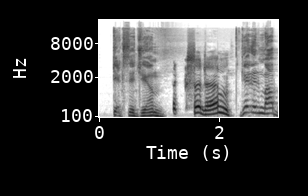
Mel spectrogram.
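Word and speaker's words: Gem: And it wasn't until just very recently that I realized it's not Jim, but Jim. Yeah. Ah. Right. G-E-M. Gotcha. It's all in the pronunciation.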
